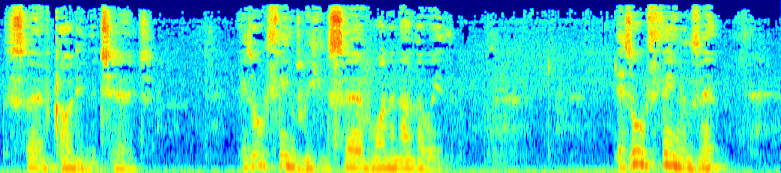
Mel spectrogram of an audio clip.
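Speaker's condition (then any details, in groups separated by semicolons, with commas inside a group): Throat cancer surgery, vocal injections; three vocal cord injections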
